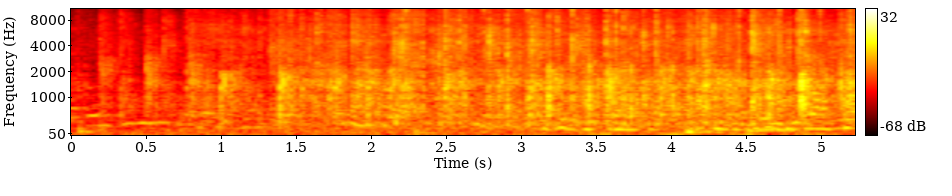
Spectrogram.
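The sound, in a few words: audience applause at award ceremony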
